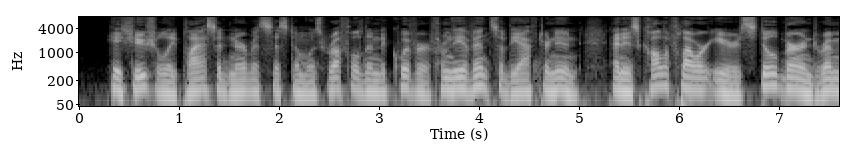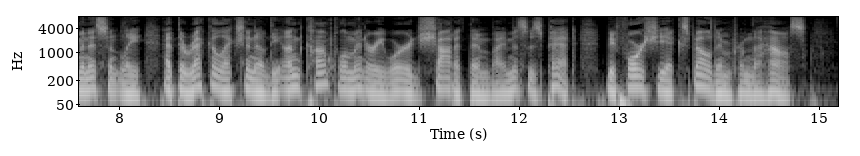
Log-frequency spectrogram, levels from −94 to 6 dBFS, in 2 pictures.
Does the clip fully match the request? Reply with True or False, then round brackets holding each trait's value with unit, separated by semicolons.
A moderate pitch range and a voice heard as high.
False (3.9 semitones; 105 Hz)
